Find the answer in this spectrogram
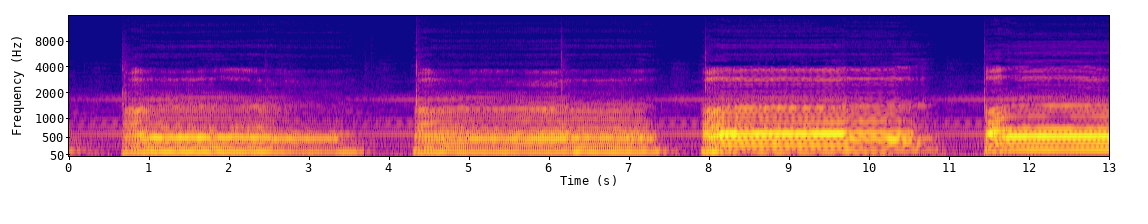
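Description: A male voice singing long held notes in Carnatic style, four of them, each about three seconds long and sliding up into its pitch, with short breaths between. A faint steady drone carries on underneath.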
